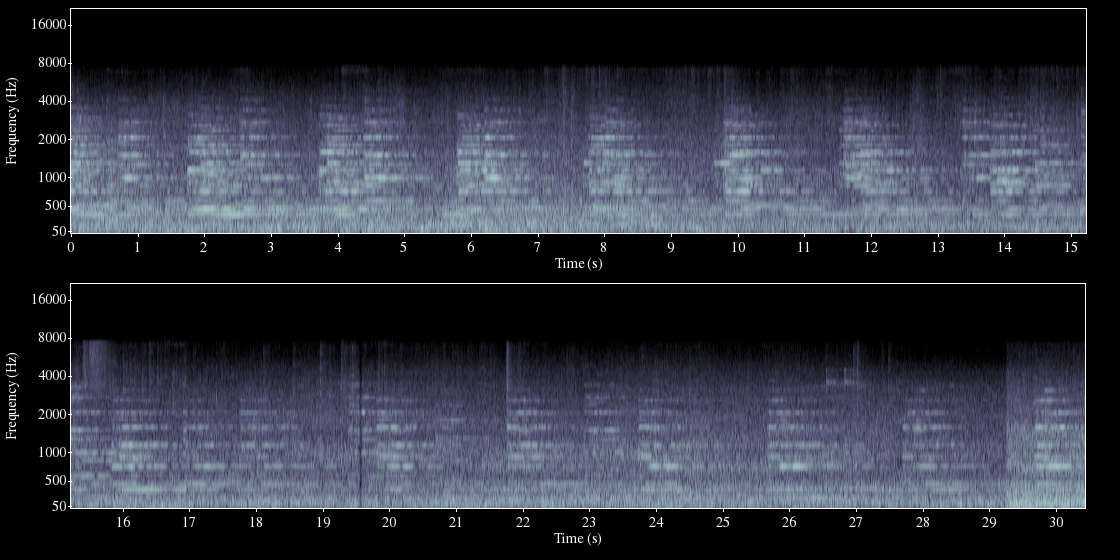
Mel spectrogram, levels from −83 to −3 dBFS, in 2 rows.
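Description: Audio carried over a WebRTC call path using G.722, with nothing above 8 kHz, has short concealed packet loss at 19.55–19.61 s: about 30 ms never arrived, and the receiver extrapolated the preceding sound, leaving a brief smear.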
